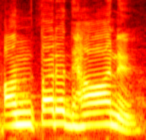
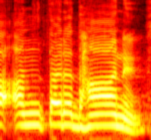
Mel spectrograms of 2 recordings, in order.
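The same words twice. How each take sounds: First: अंतर्ध्यान with a y in "dhyaan"; wrong form. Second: अंतर्धान ending in plain "dhaan"; no y sound in अंतर्धान; correct form. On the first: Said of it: "अशुद्ध, शुद्ध क्या होगा?". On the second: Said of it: "शुद्ध होगा इसका". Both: Shown as a demonstration.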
